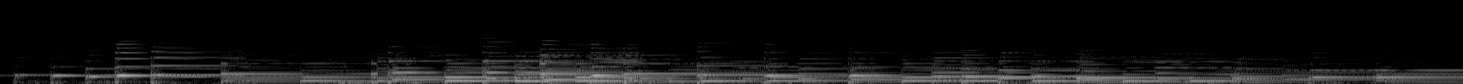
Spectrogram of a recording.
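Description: Solo piano plays Clair de Lune with the melody brought forward over a softer left-hand accompaniment, gentle and moderately quiet, with sustained chords and a flowing line throughout.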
